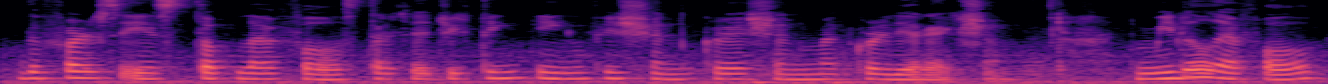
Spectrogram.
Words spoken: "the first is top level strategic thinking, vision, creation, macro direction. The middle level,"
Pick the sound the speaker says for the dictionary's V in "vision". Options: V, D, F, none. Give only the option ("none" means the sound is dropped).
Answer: F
